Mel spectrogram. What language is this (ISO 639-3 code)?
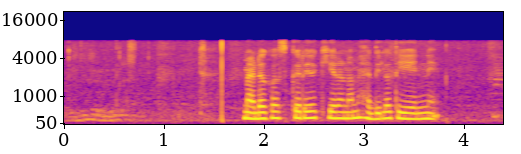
sin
